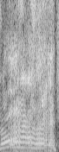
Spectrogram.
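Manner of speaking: mock ferocious attack cry; dogs' growl-scream. Dogs tearing into the witch, wild cry.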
